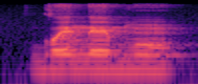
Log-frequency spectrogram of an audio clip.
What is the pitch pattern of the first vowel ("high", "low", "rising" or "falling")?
low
